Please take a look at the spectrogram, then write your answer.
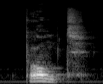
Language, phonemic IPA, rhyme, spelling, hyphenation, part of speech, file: Dutch, /prɔmpt/, -ɔmpt, prompt, prompt, adverb / adjective / noun, Nl-prompt.ogg
- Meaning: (adverb) immediately, promptly; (adjective) quick, immediate; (noun) prompt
